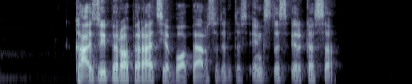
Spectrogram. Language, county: Lithuanian, Alytus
